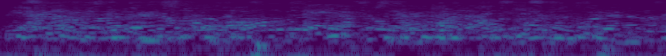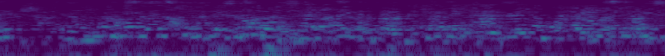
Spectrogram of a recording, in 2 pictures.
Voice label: female synth conv 250ms 5cm sim; SiSEC08; SiSEC underdetermined

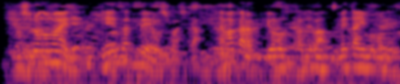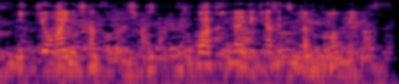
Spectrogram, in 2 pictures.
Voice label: male live rec 5cm sim; SASSEC07

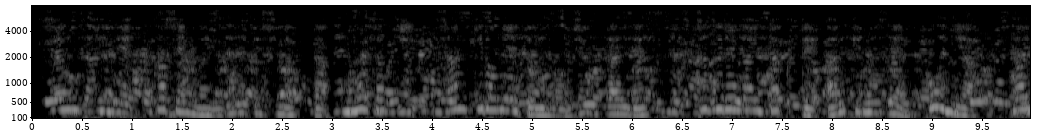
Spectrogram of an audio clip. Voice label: female synth conv 130ms 1m; SiSEC08; SiSEC underdetermined

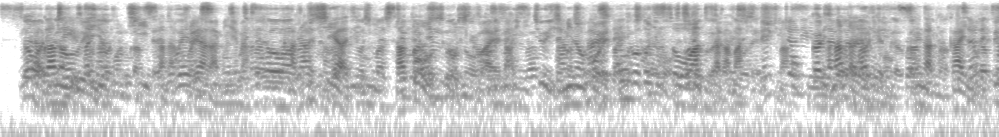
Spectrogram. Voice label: male liverec 250ms 5cm

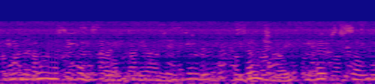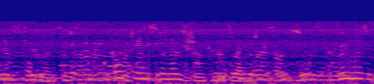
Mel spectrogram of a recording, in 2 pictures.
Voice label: female liverec; SiSEC11; underdetermined

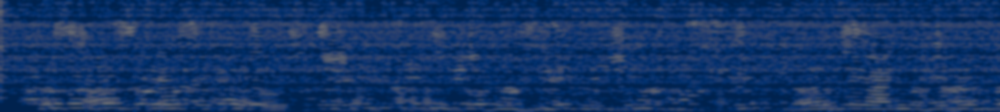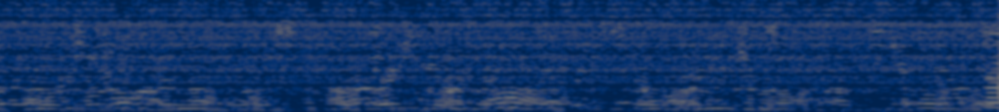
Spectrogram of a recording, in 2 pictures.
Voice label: female liverec; SiSEC11; underdetermined

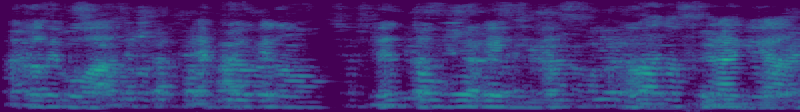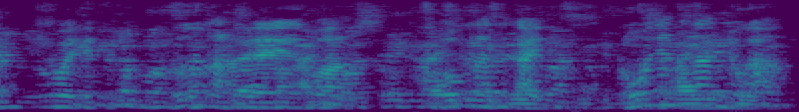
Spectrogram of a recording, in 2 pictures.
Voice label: male synth conv

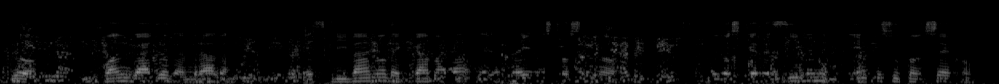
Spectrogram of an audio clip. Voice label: male inst sim; SASSEC07

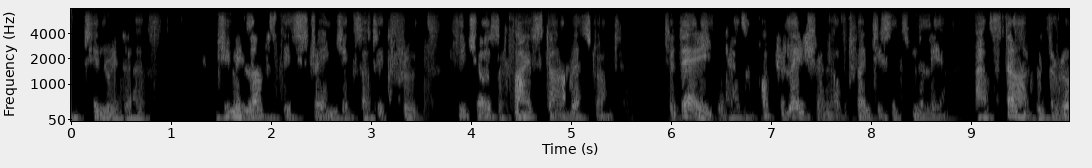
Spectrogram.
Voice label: male inst; SiSEC10; underdetermined

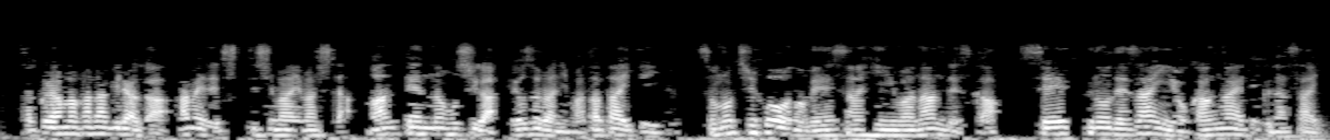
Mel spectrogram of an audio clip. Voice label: male liverec

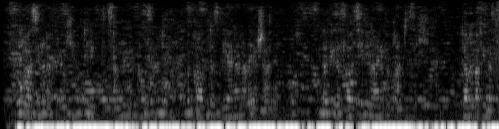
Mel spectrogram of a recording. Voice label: female synth conv 5cm; SASSEC07

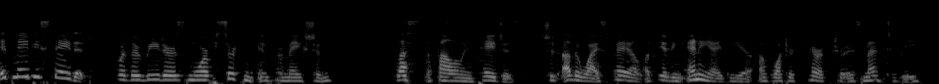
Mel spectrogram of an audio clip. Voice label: female inst sim; SiSEC08; SiSEC underdetermined

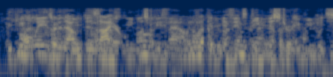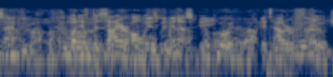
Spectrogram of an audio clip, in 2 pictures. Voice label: male4 inst sim

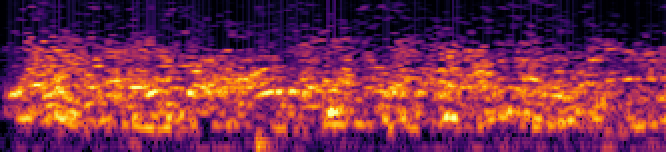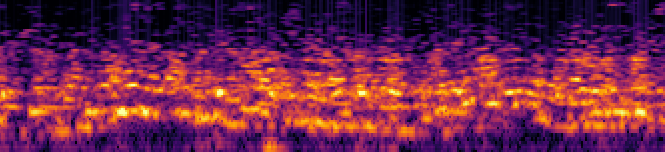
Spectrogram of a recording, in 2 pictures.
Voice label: female synthconv

